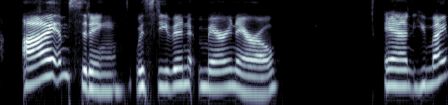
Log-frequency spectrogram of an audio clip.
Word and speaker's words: Marinaro: yeah, my name's and thank you for pronouncing my last name properly, Marinaro, a very, very Italian name.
